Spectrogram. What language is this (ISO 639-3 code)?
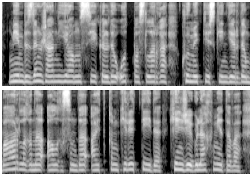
kaz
